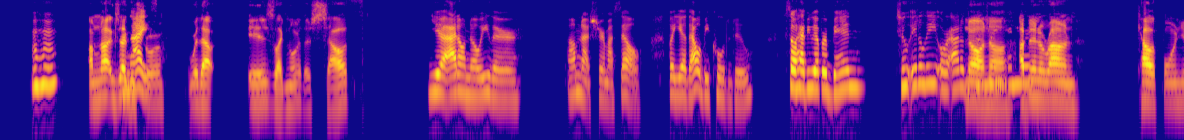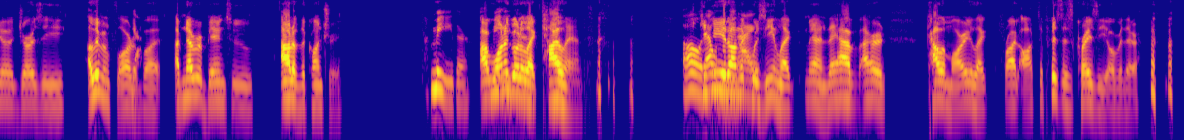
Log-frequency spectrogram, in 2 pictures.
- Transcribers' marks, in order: tapping; chuckle; laughing while speaking: "octopus"; chuckle
- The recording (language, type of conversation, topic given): English, unstructured, How does learning to cook a new cuisine connect to your memories and experiences with food?
- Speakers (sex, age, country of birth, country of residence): female, 45-49, United States, United States; male, 40-44, United States, United States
